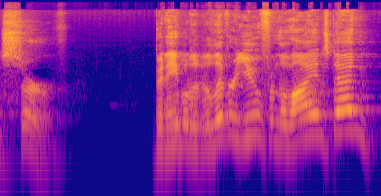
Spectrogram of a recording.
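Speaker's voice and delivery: high, loud, anxious calling out; a king shouting his fear into the den; troubled cry. A narrator's reading. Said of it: "with a troubled voice".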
